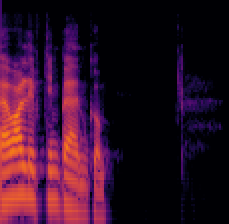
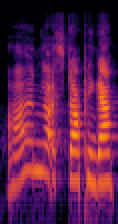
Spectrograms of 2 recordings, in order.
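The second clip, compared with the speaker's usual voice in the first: meek husband; 5 semitones higher than usual. Retold or imitated. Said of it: "my husband just backed off".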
